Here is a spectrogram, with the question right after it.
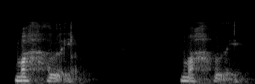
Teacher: the H and the L are sounded separately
